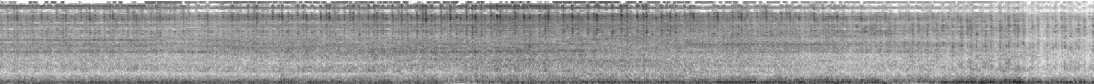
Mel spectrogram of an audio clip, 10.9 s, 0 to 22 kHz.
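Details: 1979 Ford Fairmont two-door police car, just revived after a carb clean-out: a steady, deep idle with light throttle blips that pull up cleanly with no knocks or misses; one side is smoking.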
